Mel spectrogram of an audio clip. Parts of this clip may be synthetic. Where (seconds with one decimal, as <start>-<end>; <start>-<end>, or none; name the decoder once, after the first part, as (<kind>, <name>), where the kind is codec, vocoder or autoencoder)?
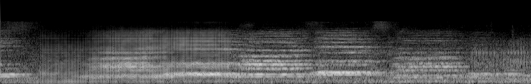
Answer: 0.4-2.3 (vocoder, Vocos)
